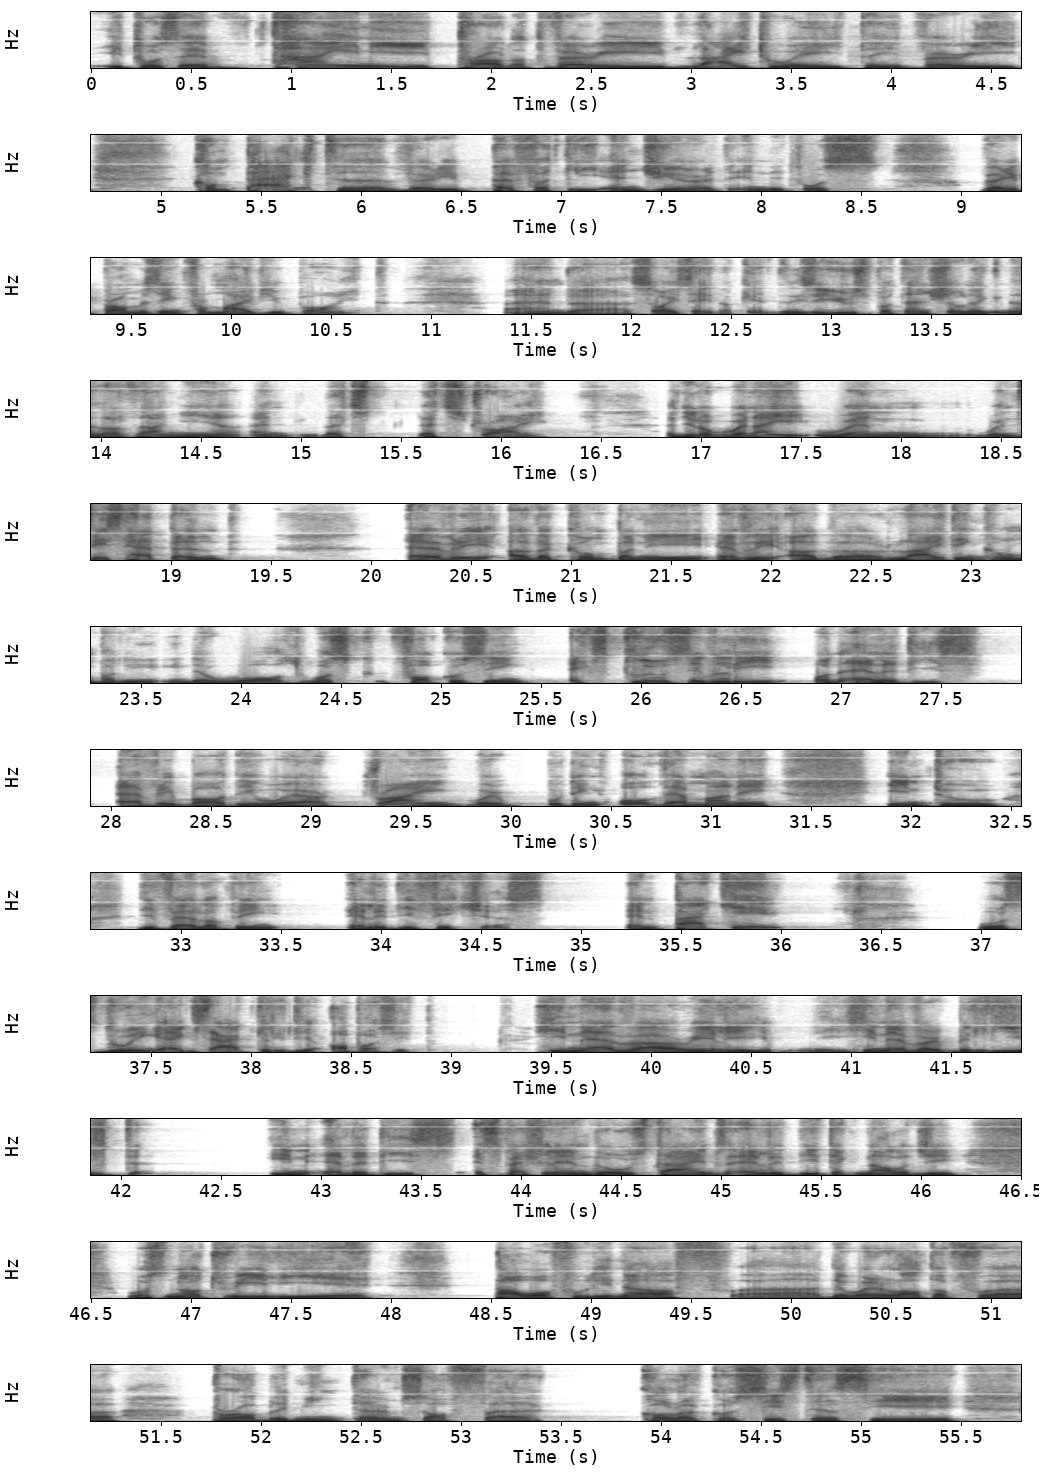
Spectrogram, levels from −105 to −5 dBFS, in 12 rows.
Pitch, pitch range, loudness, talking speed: 125 Hz, 115-140 Hz, -23 LUFS, 125 wpm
